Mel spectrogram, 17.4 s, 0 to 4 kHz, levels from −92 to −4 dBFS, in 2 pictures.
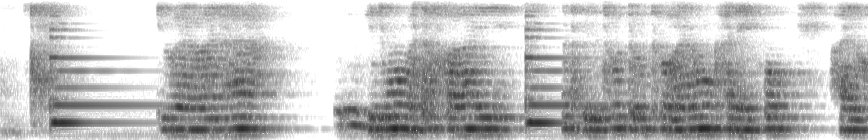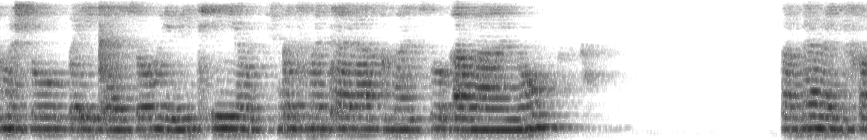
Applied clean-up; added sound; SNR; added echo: none; Plucked string instrument; 6 dB; reverberation time 0.7 s.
